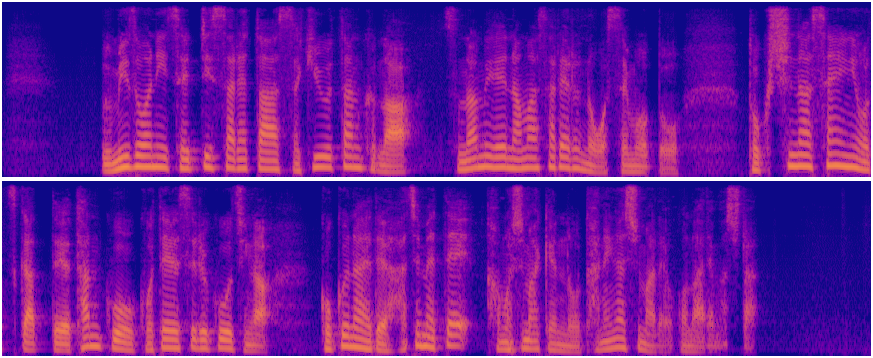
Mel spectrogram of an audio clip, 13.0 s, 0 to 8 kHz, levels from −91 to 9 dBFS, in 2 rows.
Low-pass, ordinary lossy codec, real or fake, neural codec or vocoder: 7.2 kHz; none; fake; codec, 16 kHz, 0.5 kbps, X-Codec, WavLM features, trained on Multilingual LibriSpeech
